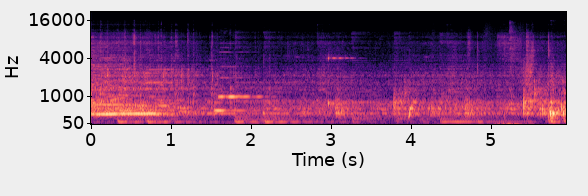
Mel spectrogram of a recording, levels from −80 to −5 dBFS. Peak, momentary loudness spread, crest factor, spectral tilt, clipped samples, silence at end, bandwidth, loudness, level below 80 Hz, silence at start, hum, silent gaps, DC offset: -2 dBFS; 15 LU; 20 dB; -5 dB/octave; under 0.1%; 0 s; 14.5 kHz; -23 LUFS; -52 dBFS; 0 s; none; none; under 0.1%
